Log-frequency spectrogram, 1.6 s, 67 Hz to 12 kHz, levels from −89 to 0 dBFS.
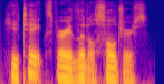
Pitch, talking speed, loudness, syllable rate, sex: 95 Hz, 185 wpm, -17 LUFS, 6.3 syllables/s, male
